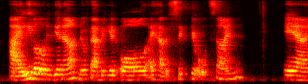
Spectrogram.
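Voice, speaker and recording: Speaking at a fairly slow pace, a woman with a fairly low pitch keeps her intonation fairly even while her loudness swings widely. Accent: Filipino. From Philippines. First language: Tagalog. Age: 30s. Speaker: nurse. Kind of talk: interview.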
